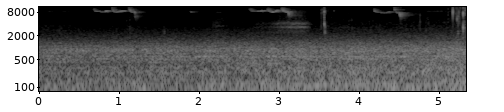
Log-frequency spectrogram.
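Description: Faint chirps of a wild bird: short, high calls that come every second or two over a quiet steady background. A single light click sounds about three and a half seconds in.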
